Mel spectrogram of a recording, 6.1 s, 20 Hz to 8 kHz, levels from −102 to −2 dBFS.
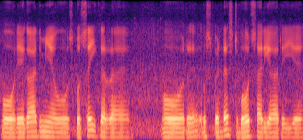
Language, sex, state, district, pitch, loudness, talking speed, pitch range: Hindi, male, Rajasthan, Bikaner, 95 Hz, -16 LUFS, 180 wpm, 95-100 Hz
